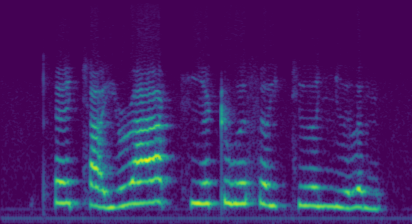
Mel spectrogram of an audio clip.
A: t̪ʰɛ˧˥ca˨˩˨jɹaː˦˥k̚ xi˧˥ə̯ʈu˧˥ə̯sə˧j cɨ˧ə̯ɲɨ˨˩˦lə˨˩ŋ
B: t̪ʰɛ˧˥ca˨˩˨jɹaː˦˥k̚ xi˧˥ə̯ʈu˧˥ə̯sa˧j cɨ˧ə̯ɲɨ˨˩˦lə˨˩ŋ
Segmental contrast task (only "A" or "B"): A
